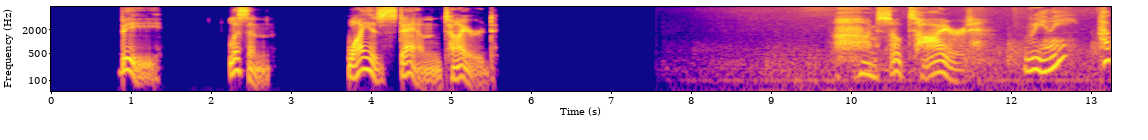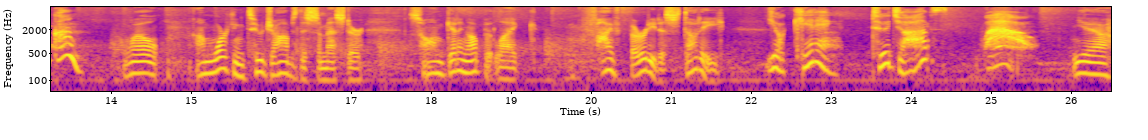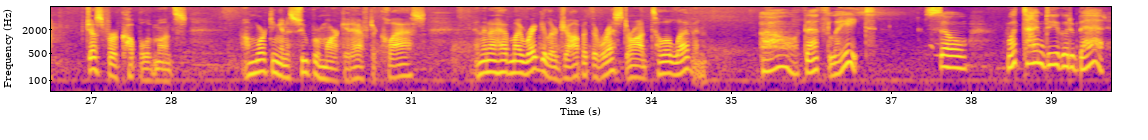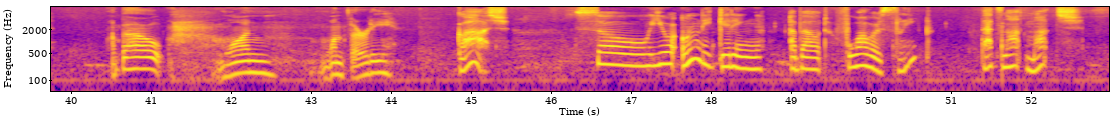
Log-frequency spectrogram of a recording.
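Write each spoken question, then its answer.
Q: Why is Stan tired?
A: He's working two jobs, so he gets up at 5:30 and only sleeps about 4 hours.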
